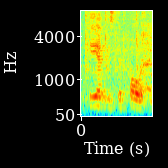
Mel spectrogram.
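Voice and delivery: normal talking voice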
